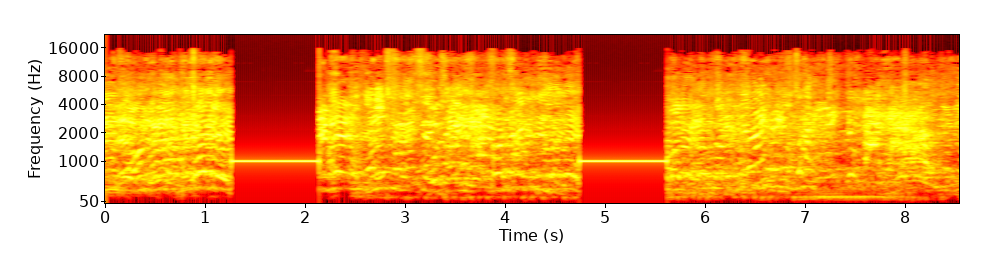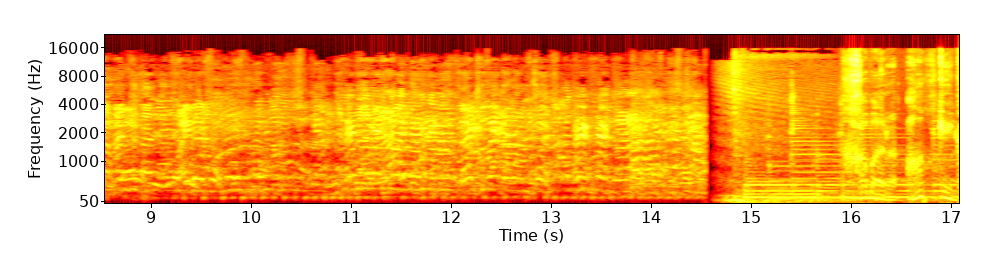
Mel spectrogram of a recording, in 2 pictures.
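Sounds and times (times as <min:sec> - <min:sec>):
crowd of men talking: 0:00.0 - 0:01.3, 0:02.2 - 0:04.8, 0:05.6 - 0:14.6
high censor bleep: 0:01.3 - 0:02.2, 0:04.8 - 0:05.6.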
